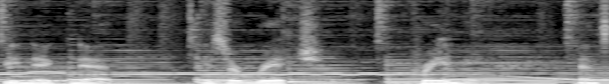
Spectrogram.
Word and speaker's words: binignit: Binignit, pronounced bee-nig-nit, is a rich, creamy, and satisfying Filipino dessert soup.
